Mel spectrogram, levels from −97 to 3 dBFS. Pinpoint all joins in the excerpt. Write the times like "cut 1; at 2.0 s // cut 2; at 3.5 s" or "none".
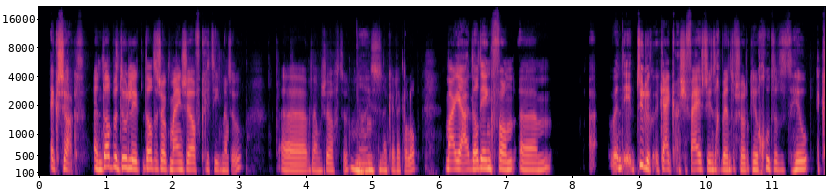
cut 1; at 1.6 s // cut 2; at 2.8 s // cut 3; at 4.1 s // cut 4; at 5.5 s // cut 5; at 6.6 s // cut 6; at 10.6 s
